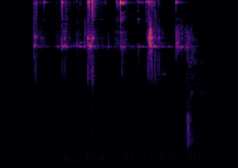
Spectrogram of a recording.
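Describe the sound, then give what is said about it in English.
A small bell on the collar of a cat named Yogi jingles in a quick, uneven flurry of bright, high-pitched metallic tinkles lasting about a second, with no voices present. “It's the sound on the bell of the collar of my cat, Yogi.”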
